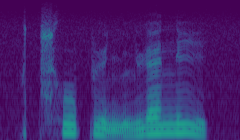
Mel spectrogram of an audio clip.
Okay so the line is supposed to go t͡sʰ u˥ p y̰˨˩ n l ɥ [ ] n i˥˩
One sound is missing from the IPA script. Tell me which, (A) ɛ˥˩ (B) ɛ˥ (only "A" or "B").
B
